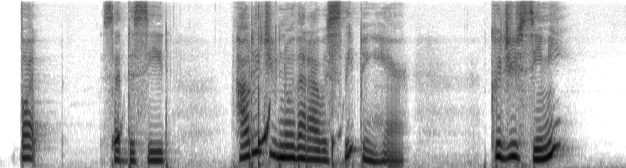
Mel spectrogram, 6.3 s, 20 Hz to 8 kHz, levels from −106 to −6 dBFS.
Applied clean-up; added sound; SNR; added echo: neural mask model DeepFilterNet 3.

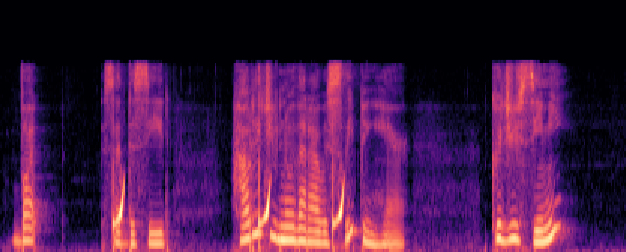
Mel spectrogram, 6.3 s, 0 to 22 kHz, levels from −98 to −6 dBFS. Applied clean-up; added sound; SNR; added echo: none; Raindrop / Drip; -3 dB; none.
